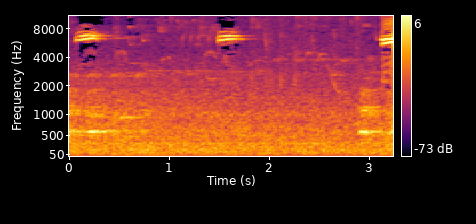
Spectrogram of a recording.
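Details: Tropical mockingbird family, adults with young, feeding together at a birdfeeder in Trinidad on a sunny day; three short, harsh, high-pitched notes, the last one clipped at the very end, over quiet background hiss.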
